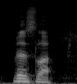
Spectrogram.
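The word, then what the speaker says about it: Vizsla: to realize that P his last name was vesla vesla um or vizla you got it vizla um I mean Heaven forbids there pronunciation Star Wars well this is why I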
